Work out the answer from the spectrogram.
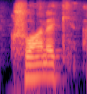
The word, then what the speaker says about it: chronic: chronic adjective هست، تلفظش رو هم دقت داشته باشید. chronic.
